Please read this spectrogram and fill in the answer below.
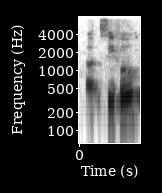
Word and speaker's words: Sifu: This actually comes from the Cantonese pronunciation of the two Chinese characters. In the more proper Mandarin pronunciation, it is 师父. So it is more SH than SHI than SI for the first character.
